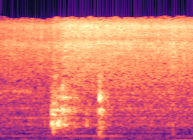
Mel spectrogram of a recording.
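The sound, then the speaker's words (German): Cut bell pepper sizzles as it fries in a pan, a steady soft hiss. Two brief clatters of stirring stand out early on. “Und tue auf die Ecke jetzt die Paprika da rein, die ich geschnitten habe.”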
